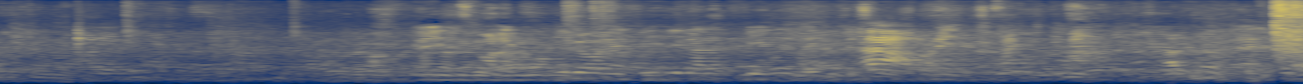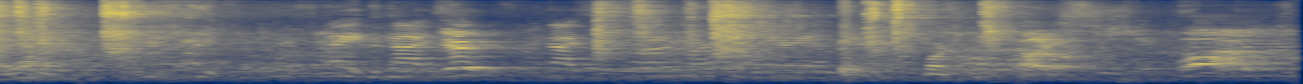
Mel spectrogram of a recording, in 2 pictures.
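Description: Wooden practice swords clack together in sharp knocks.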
